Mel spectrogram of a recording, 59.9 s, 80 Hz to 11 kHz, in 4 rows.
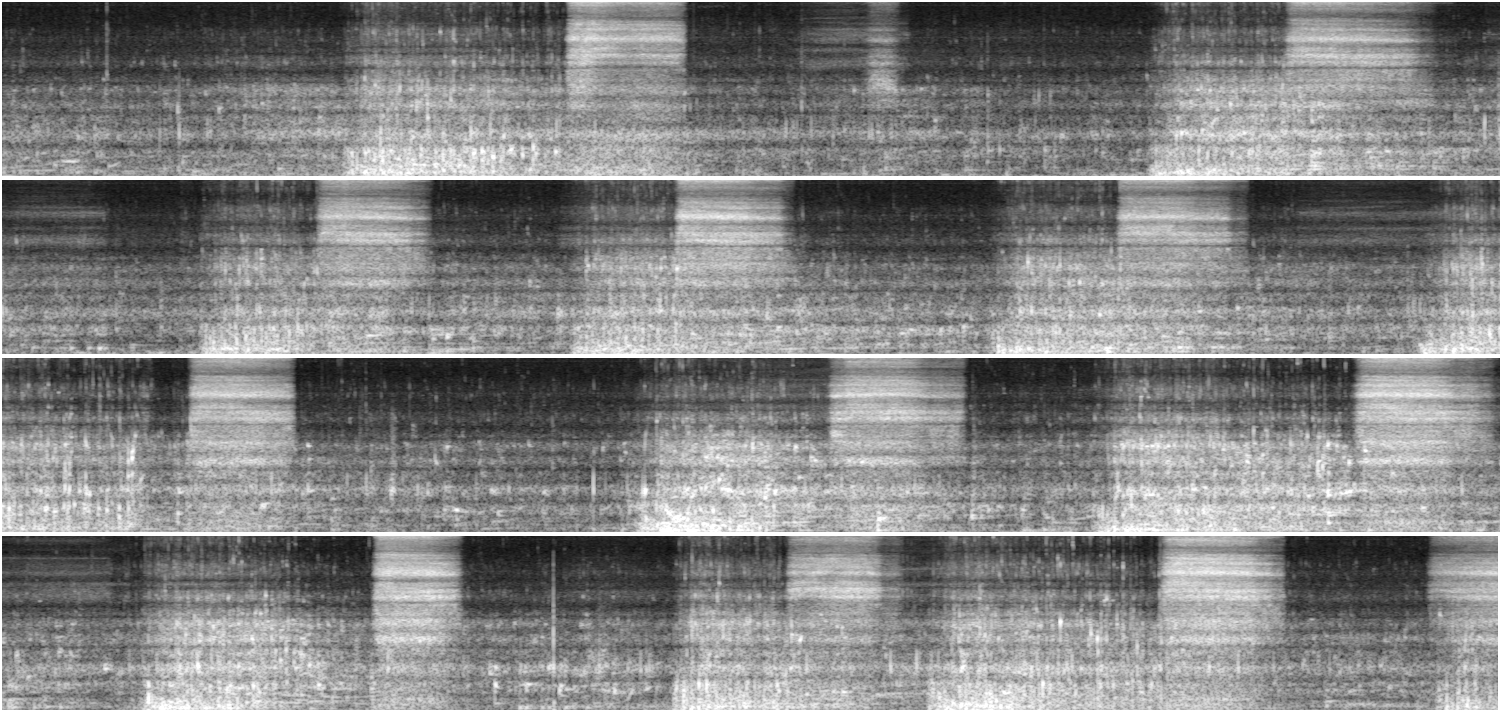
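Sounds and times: bubbling exhalation underwater: 0:03.4 - 0:05.6, 0:36.2 - 0:38.2, 0:40.8 - 0:43.6, 0:46.3 - 0:48.7, 0:51.6 - 0:53.1, 0:54.2 - 0:56.6
hissing regulator inhalation: 0:05.7 - 0:06.9, 0:12.9 - 0:14.4, 0:18.2 - 0:19.3, 0:21.7 - 0:22.9, 0:26.2 - 0:27.4, 0:31.8 - 0:33.0, 0:38.3 - 0:39.6, 0:43.5 - 0:45.0, 0:48.7 - 0:49.6, 0:52.8 - 0:54.0, 0:56.5 - 0:57.8, 0:59.2 - 0:59.9.

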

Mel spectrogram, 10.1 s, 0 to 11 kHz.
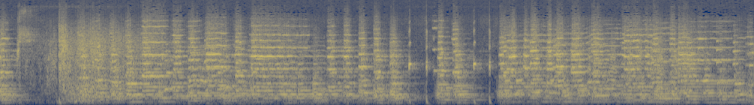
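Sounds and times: orchestral cartoon music with brass: 0:00.0 - 0:00.4, 0:01.0 - 0:10.0
sudden bang: 0:00.8 - 0:02.1.

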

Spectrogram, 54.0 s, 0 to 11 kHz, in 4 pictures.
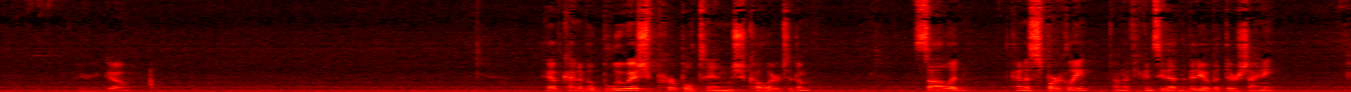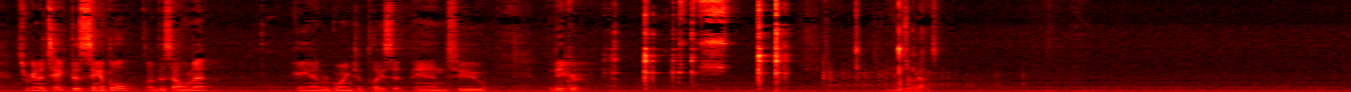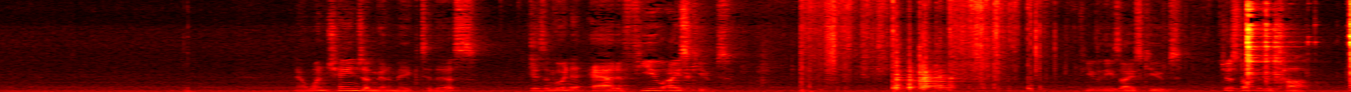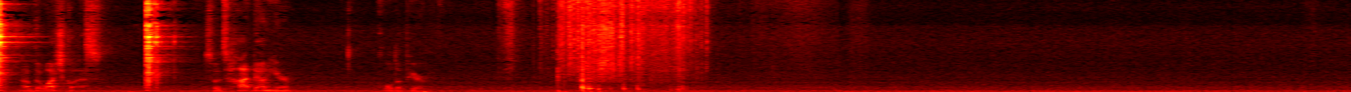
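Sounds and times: ventilation fan hum: 0:00.0 - 0:54.0
handling rustle: 0:34.6 - 0:37.8, 0:45.6 - 0:47.7.

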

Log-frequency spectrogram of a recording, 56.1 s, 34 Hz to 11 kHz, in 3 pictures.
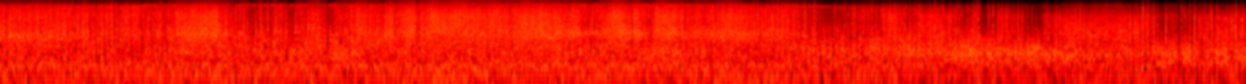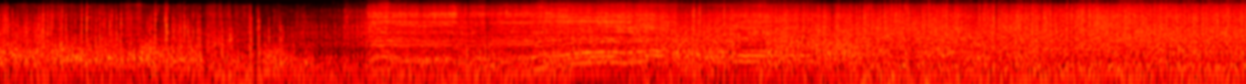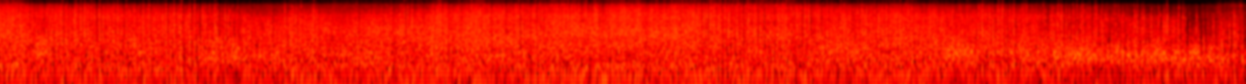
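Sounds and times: motorcycle engine running hard: 0:00.0 - 0:56.0
wind noise on microphone: 0:00.0 - 0:56.0.

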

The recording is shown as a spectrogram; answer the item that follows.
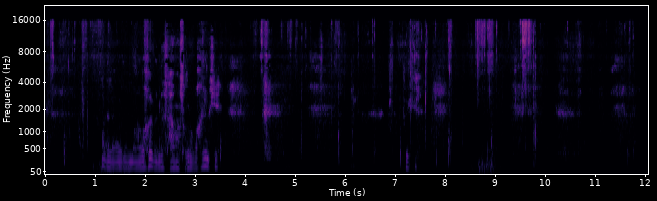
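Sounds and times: footsteps on dry grass and stones: 0:00.0 - 0:11.9.

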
